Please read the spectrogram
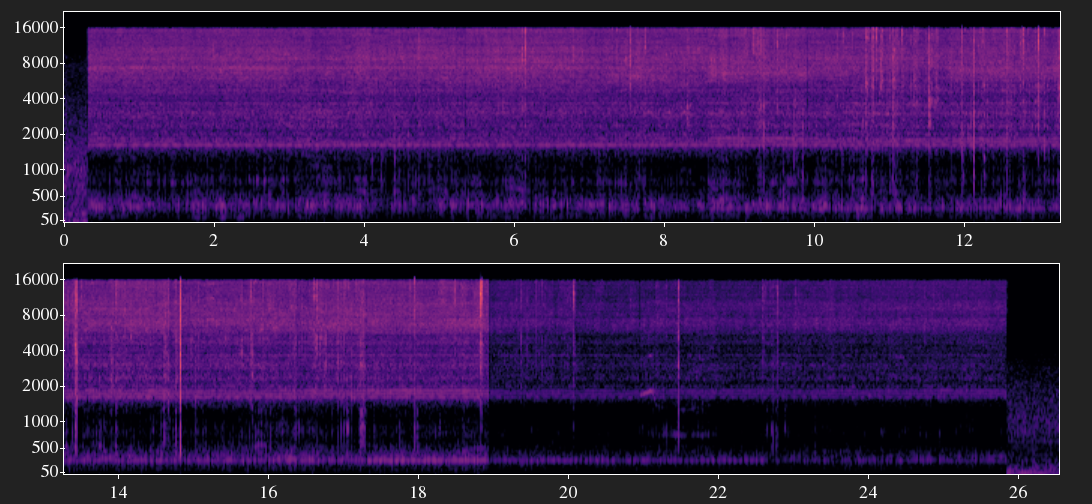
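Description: Light clicks and knocks of computer hardware being handled and fitted into a NAS enclosure, over a steady hiss with a faint constant hum. The hiss drops abruptly quieter about two-thirds of the way through.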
